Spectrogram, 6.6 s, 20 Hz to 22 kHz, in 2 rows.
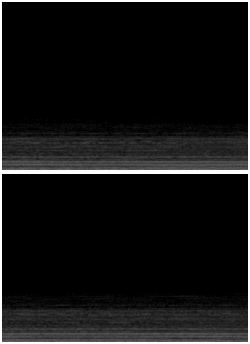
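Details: Goodman 95% AFUE gas furnace, first startup of heating season after only brief earlier runs; steady even motor hum with constant whine, no rattle or wobble, inducer purging before burner ignites; normal inducer pre-purge.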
